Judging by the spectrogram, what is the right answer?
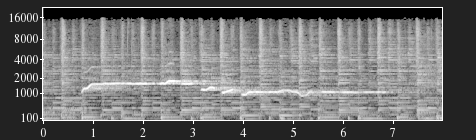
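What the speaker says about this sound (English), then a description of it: "Grandma whistling, what a friend we have in Jesus" Someone whistles the slow, gentle hymn melody "What a Friend We Have in Jesus" with long sustained notes over soft piano-like accompaniment.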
